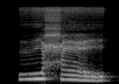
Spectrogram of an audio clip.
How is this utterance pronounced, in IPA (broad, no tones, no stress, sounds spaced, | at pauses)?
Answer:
ʏ e̯ ħ æ e̯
